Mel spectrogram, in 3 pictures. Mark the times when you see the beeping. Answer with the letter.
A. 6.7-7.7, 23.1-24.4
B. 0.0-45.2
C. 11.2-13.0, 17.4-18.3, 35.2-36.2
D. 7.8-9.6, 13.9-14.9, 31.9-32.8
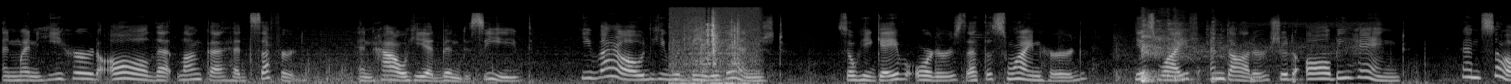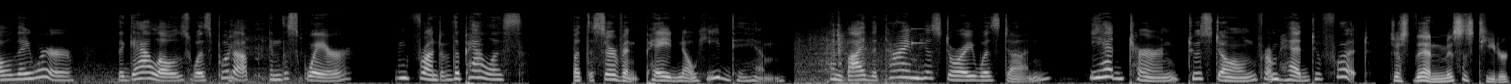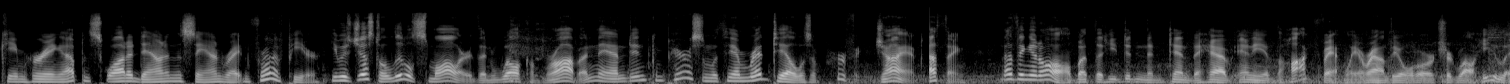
A.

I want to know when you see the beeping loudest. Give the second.
7 s.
